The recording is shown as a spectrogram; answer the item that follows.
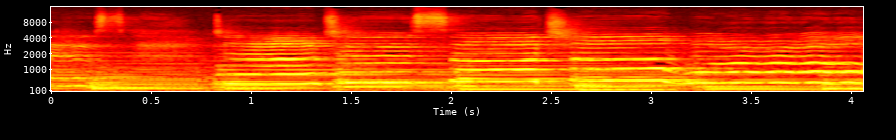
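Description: Mixed church choir singing in parts, holding chords that change about once a second, with the sung consonants clearly heard.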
